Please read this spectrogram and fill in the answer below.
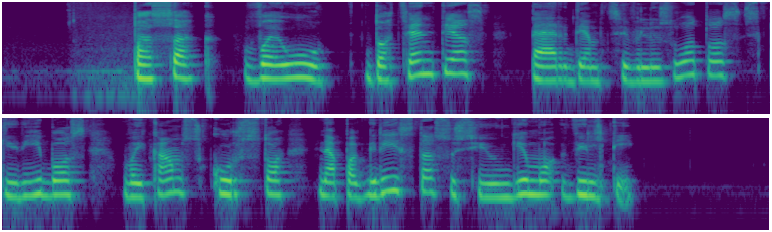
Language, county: Lithuanian, Vilnius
